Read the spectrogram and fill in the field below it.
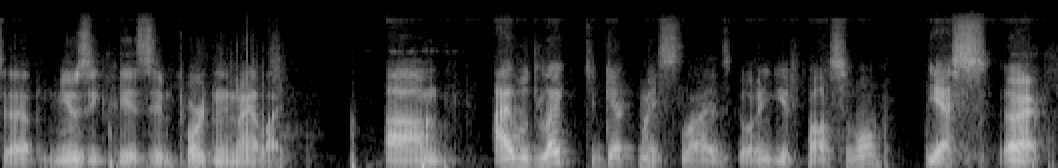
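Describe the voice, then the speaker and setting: Serbian-accented man giving a conference talk. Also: medium pitch. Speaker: conference speaker, professor. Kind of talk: live academic presentation.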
